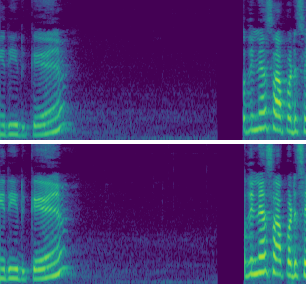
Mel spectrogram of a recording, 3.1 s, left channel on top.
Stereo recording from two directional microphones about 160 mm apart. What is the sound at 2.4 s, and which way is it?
Speech, 20° right (ahead or behind).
